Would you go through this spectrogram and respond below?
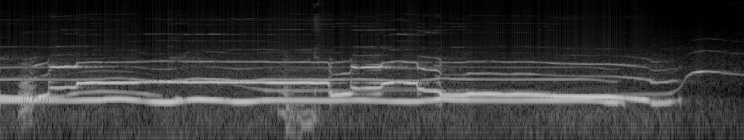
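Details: Wolves howling together, several long steady tones overlapping at different pitches, some voices stepping up or down in pitch mid-howl, ending with one voice sliding sharply upward.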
